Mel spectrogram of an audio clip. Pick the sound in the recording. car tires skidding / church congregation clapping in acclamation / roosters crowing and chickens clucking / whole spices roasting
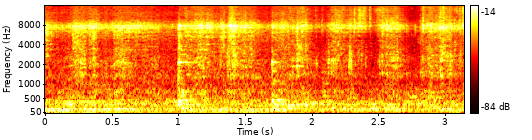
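whole spices roasting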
